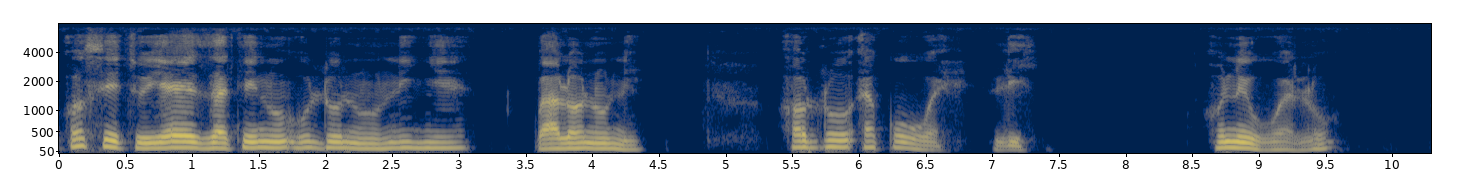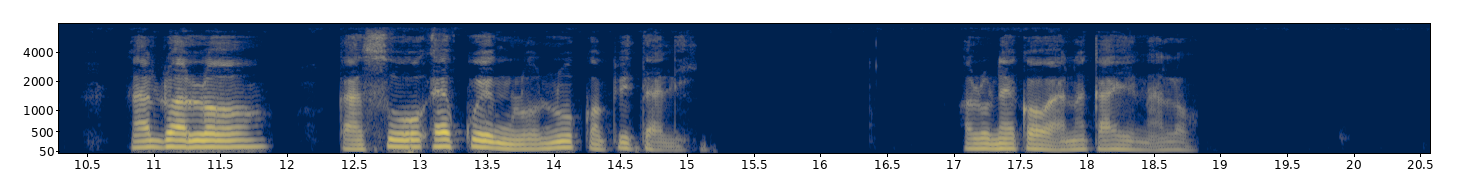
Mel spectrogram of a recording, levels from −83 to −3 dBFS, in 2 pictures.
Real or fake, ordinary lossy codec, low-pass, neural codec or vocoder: fake; AAC, 48 kbps; 7.2 kHz; vocoder, 44.1 kHz, 80 mel bands, Vocos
